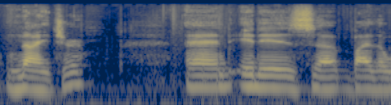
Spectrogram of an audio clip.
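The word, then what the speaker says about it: Nyjer: The real name is Niger, now spelled N-Y-J-E-R to avoid any particular pronunciation problems with that.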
